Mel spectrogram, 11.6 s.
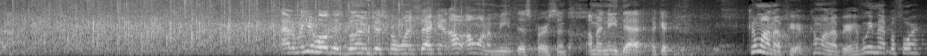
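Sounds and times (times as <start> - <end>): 
audience applause: 0.0 - 6.4
speech: 3.5 - 8.7, 9.4 - 11.5.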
